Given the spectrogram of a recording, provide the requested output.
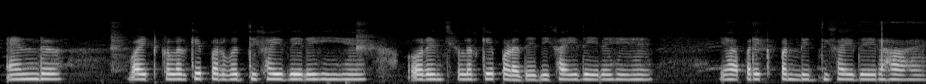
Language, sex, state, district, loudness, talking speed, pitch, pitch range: Hindi, female, Maharashtra, Nagpur, -18 LUFS, 160 wpm, 235 Hz, 230-240 Hz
